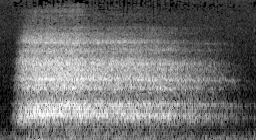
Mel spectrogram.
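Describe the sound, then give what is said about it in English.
A slow breath drawn through the nose and let out, a soft airy hiss that swells quickly, then fades gradually over about two seconds, faint and alone with no talking. “Again, breathe in through the nose and breathe out.”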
